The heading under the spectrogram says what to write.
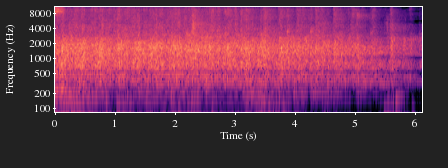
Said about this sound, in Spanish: Dale un aplauso al Rey de Reyes, al Señor de Señores.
